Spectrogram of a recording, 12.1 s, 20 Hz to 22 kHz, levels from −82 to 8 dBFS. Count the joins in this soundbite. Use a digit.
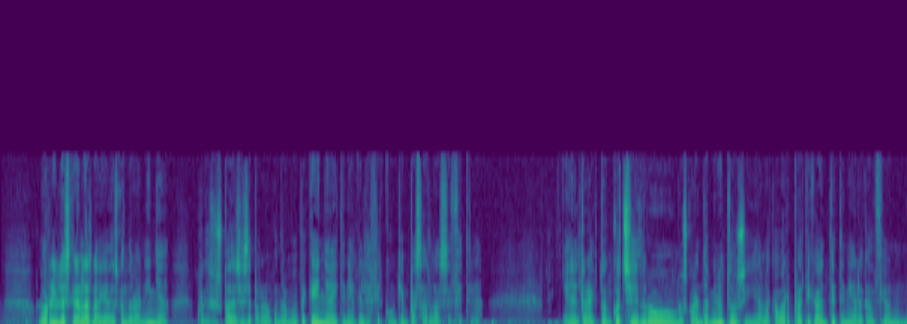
0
